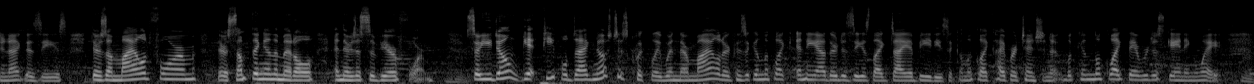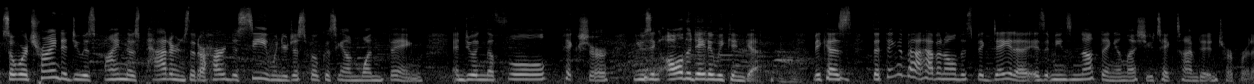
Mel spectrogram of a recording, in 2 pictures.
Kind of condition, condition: setting, busy venue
